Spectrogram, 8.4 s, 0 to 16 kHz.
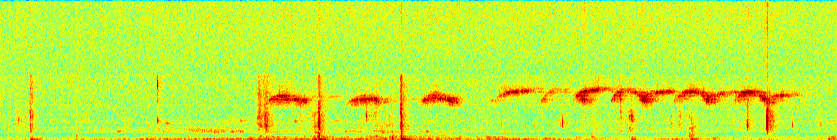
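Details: Several twelve-day-old falcon chicks in Théding on 22 June 2023 working at a big prey item. Short high whistles, then a quick string of arched, squeaky notes, with occasional sharp knocks and rustles.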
